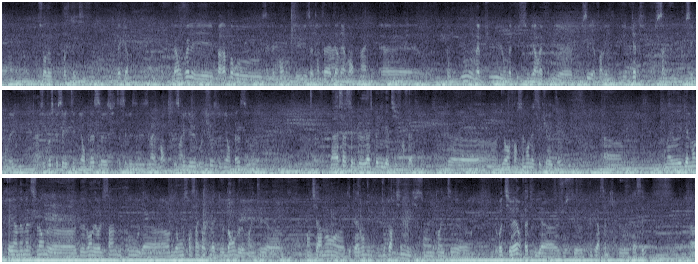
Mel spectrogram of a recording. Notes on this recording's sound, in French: Entretien enregistré en décembre 2015 lors des rencontres TransMusicales de Rennes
